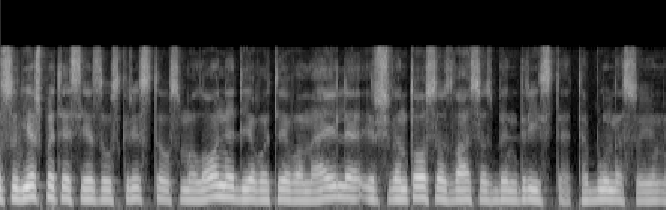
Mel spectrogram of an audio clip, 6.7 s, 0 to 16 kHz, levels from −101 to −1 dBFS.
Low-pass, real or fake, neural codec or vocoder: 7.2 kHz; real; none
